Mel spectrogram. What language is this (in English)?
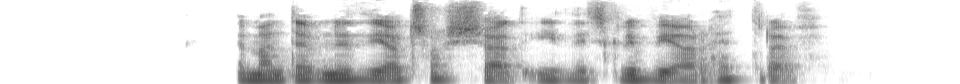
Welsh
